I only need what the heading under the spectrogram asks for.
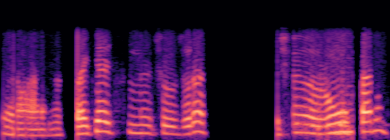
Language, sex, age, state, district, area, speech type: Kashmiri, male, 30-45, Jammu and Kashmir, Pulwama, rural, conversation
